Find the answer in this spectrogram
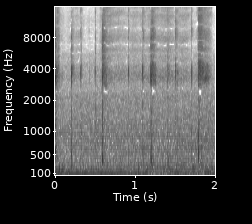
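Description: A pause between sung lines while walking: low background noise with a few faint, irregular clicks and rustles from footsteps and the hand-held phone.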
